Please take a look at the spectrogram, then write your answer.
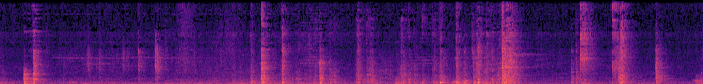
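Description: Metal pots and utensils clatter in a home kitchen while water is put on for tea, a steady series of close, sharp clanks and knocks with brief pauses between.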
